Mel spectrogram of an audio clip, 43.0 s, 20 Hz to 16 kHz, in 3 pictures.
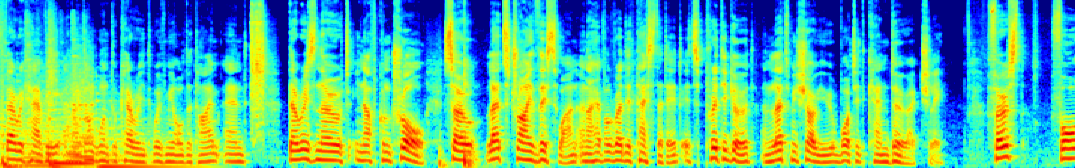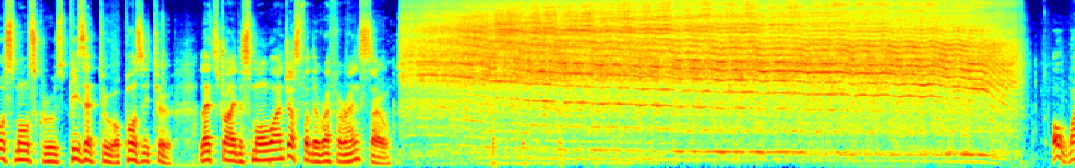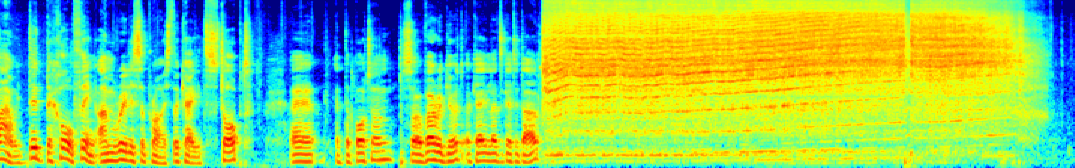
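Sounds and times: cordless screwdriver motor whine: 19.6s - 28.0s, 35.9s - 42.7s.

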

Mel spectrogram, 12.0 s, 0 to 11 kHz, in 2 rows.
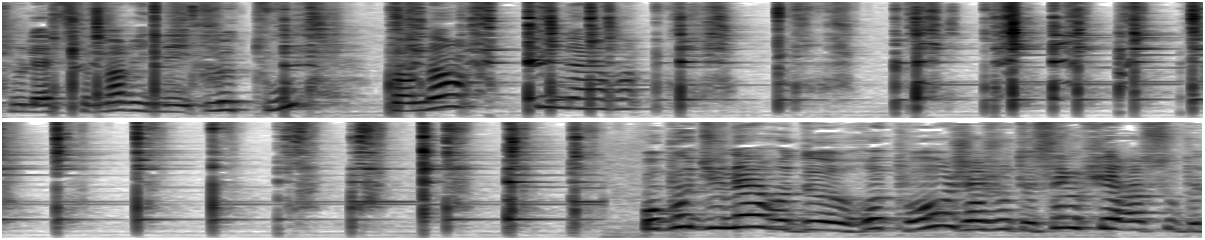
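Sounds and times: metal spoon clinking in bowl: 0.0s - 9.0s.

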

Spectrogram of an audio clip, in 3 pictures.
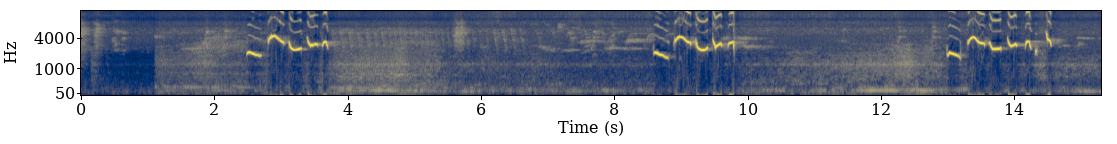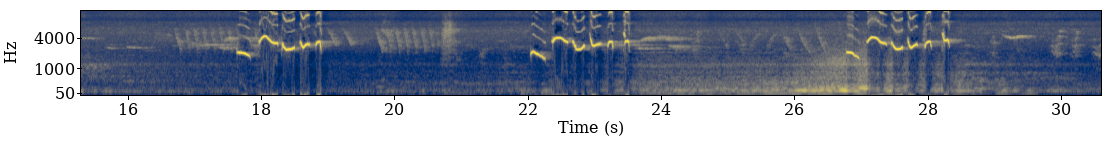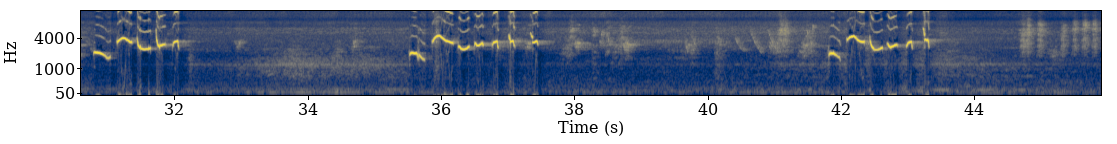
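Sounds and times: bird singing whistled phrases: 2.5s - 3.8s, 7.3s - 10.2s, 13.0s - 14.6s, 17.0s - 19.1s, 22.0s - 24.5s, 26.8s - 28.5s, 30.6s - 32.2s, 35.5s - 37.6s, 41.8s - 43.4s.

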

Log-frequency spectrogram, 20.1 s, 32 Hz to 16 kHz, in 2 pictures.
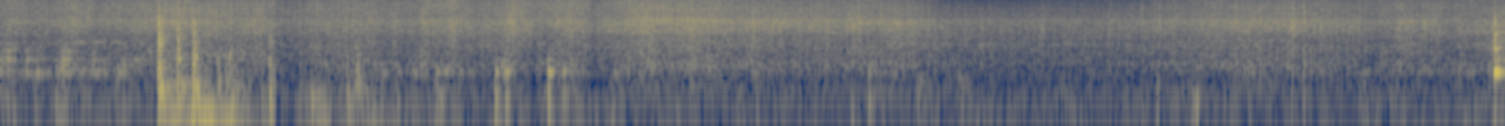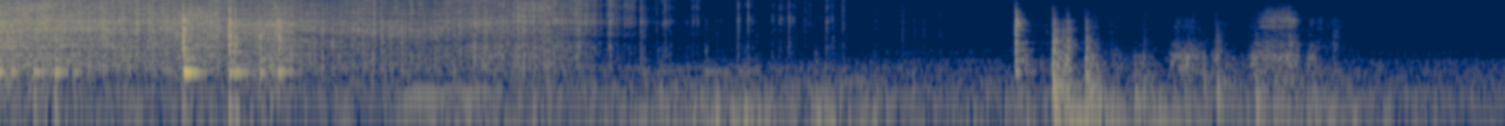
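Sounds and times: onions sizzling in a frying pan: 0.0s - 17.0s
sharp knocks and scrape: 16.8s - 19.1s.

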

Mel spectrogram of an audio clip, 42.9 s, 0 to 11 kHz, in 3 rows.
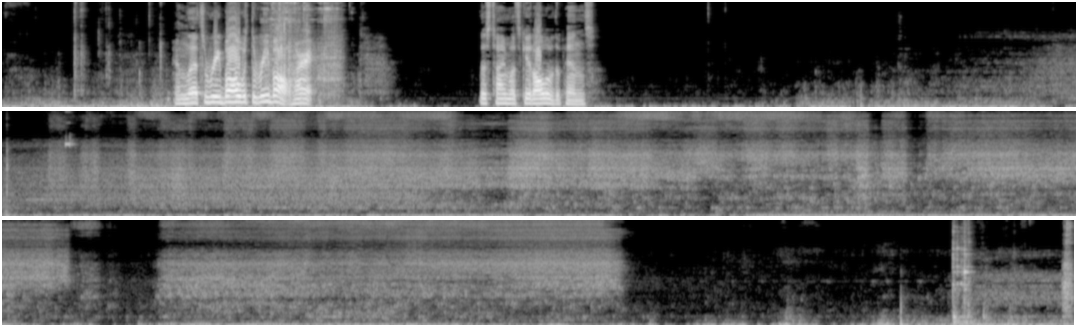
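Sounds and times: hot air blower hissing: 13.6s - 29.8s, 30.7s - 37.0s.

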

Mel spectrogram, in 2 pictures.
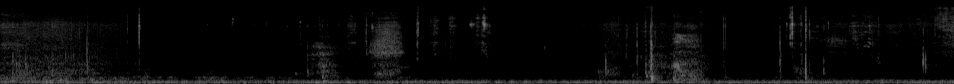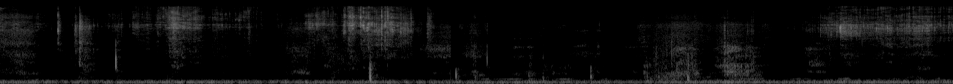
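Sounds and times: steady low hum: 0.0s - 19.0s
crunching and scraping on gravel: 7.9s - 14.2s.

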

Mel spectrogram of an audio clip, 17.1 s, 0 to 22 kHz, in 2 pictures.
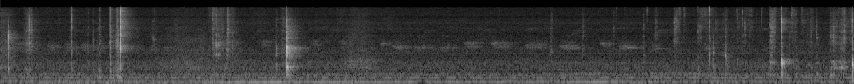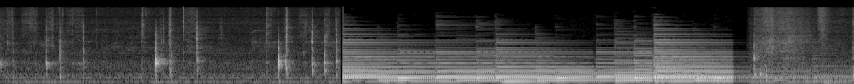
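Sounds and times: strummed acoustic guitar music: 12.0s - 17.0s.

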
